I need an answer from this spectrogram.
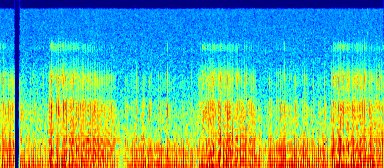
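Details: Sleepy domestic cat purring contentedly, low vibrating rumble rising on each inhale and exhale in slow cycles of about two to three seconds.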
